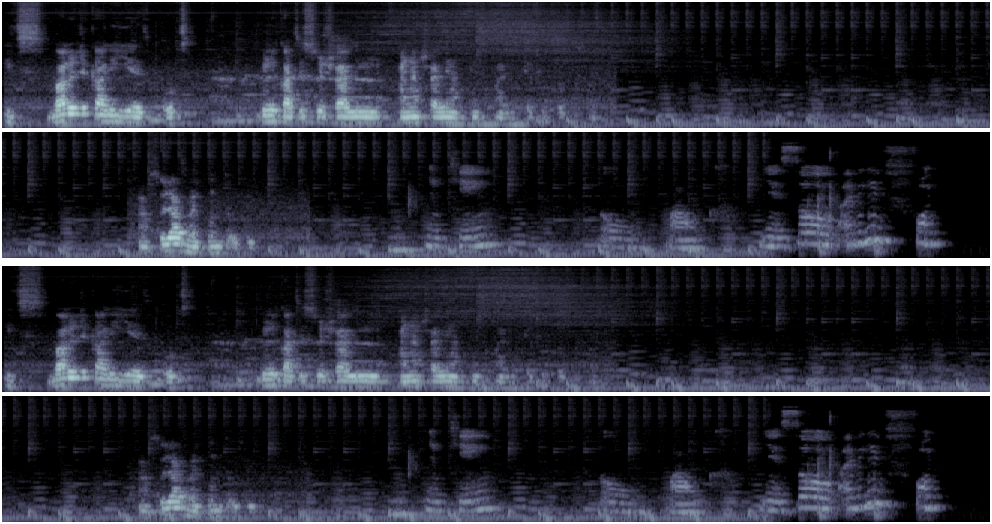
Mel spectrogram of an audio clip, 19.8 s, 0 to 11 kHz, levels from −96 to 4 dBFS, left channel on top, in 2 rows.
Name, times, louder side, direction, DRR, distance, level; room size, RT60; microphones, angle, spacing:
voice 1, 0.0-6.0 11.2-12.4, left 5 dB, 55° left, 0.5 m, -31 dB
sound 1, 0.9-17.5, right 1 dB, 75° left, 6.6 m, -51 dB
voice 2, 14.1-14.9 15.8-16.9 17.4-19.2, equal, 5° left, 2.7 m, -45 dB
14.5 x 6.9 x 2.3 m
head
